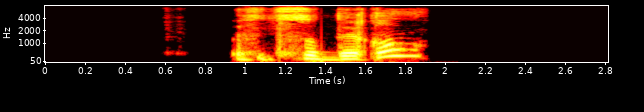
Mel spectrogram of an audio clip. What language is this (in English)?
Kabyle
